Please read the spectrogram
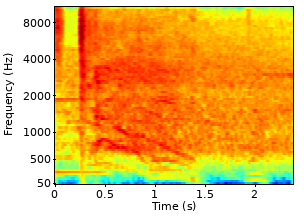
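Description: A single sharp slam about a quarter second in, a body or object hitting hard in wrestling footage, with men's voices around it.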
